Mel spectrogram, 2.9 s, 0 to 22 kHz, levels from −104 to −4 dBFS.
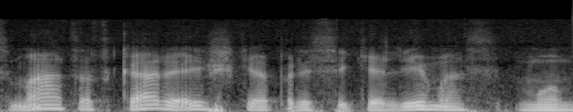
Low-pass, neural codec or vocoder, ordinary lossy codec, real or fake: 10.8 kHz; vocoder, 24 kHz, 100 mel bands, Vocos; AAC, 64 kbps; fake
